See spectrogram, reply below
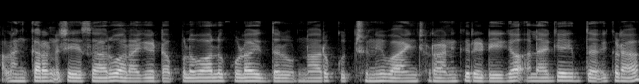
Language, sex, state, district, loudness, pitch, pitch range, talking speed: Telugu, female, Andhra Pradesh, Guntur, -17 LUFS, 160 Hz, 150-165 Hz, 150 wpm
